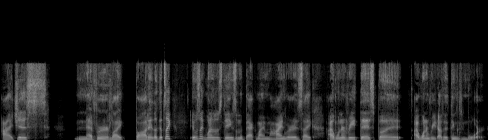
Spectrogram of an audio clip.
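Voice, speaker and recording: A woman's voice: medium pitch, moderate pace, darkish tone, dry recording, studio quality. A young woman co-hosting a podcast, chatting casually in loose, slangy everyday speech. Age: young adult. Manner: colloquial, slangy, frequent "like". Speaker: podcast co-host. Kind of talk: casual chat. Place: bedroom.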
